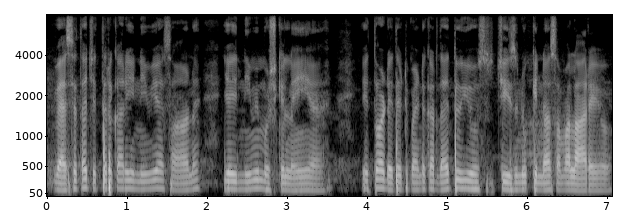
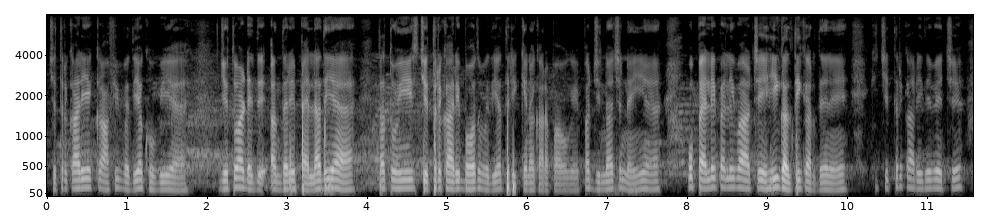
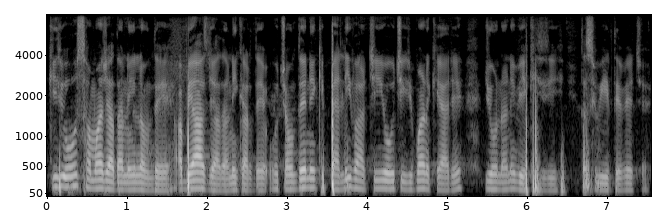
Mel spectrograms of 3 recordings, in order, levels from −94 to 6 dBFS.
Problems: continuous background conversations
